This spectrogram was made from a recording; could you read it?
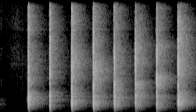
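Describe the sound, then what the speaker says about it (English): One person claps by hand eight times at an even, unhurried pace while watching a Phillies–Mariners baseball game, each clap close and sharp with a short decay in an otherwise quiet room. "Don't know why I'm clapping."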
